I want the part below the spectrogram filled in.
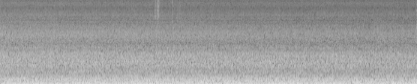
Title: Vibration noise when accelerating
